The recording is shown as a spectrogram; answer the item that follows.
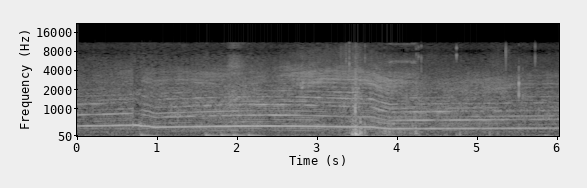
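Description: A GT3 race car engine in a sim racing game drones at a steady high pitch while the driver aggressively weaves to warm the tires, the tone dipping twice as revs drop, with faint tire scrubbing underneath.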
